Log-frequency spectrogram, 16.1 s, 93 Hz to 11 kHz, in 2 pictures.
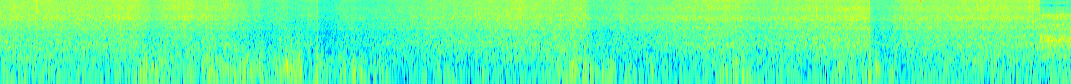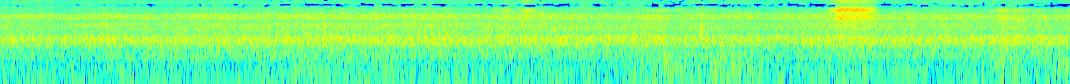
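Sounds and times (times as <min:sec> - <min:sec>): wind buffeting microphone: 0:00.0 - 0:07.8, 0:11.8 - 0:16.0.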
